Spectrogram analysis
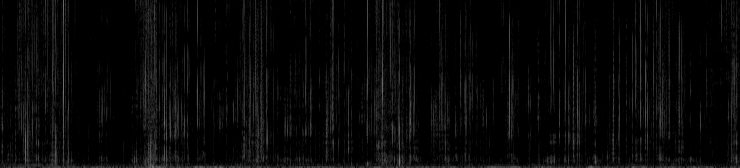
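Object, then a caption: Plastic bubble wrap sheet. A sheet of plastic bubble wrap is held near the microphone while fingertips and nails scratch, crinkle and squeeze it. The result is a quiet, continuous stream of dense, bright crackling and crunching with sharp, dry snaps that stop instantly, over a faint low hum.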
